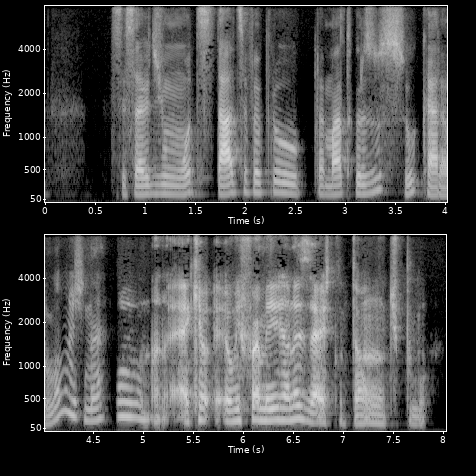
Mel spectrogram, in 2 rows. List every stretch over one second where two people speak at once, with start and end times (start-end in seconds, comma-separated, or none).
none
